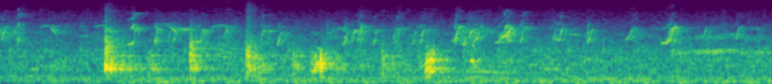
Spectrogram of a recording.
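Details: Newly hatched chicks with their hen, which is teaching them to eat, give high, thin rising peeps that overlap one another, with a few sharp tapping clicks in the background.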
